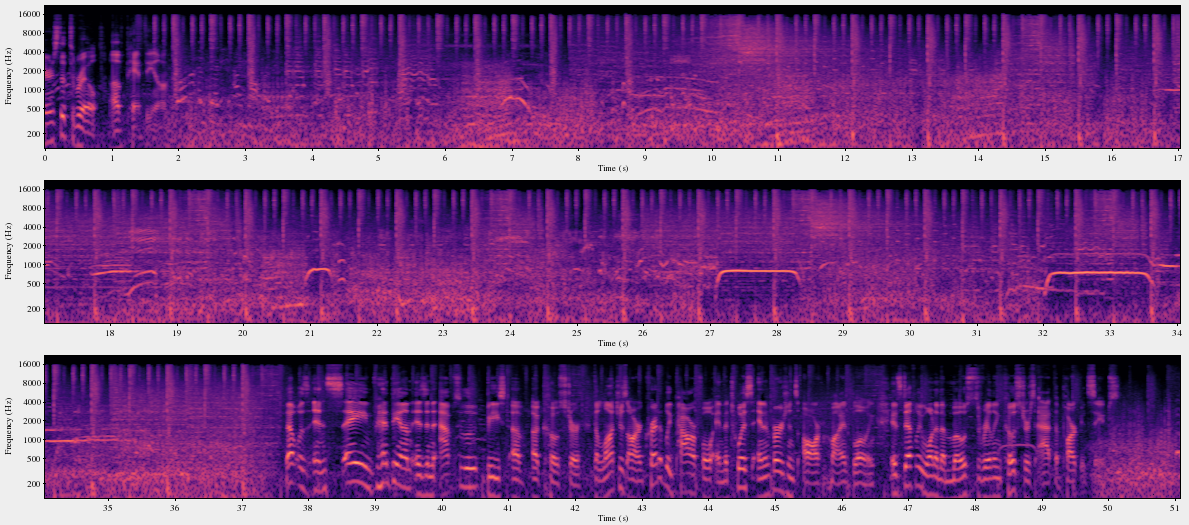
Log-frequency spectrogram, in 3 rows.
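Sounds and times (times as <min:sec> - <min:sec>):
roller coaster train on track: 0:00.0 - 0:51.0
rushing wind: 0:00.0 - 0:51.0
background music with steady beat: 0:01.5 - 0:51.0
riders screaming: 0:05.5 - 0:07.6, 0:08.3 - 0:10.4, 0:16.7 - 0:21.8, 0:25.3 - 0:29.4, 0:31.5 - 0:35.9.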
